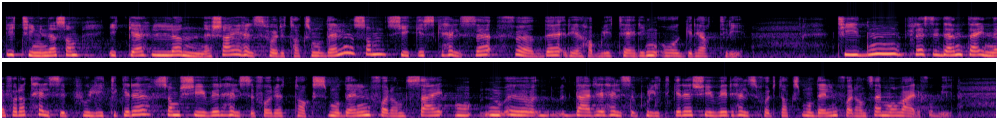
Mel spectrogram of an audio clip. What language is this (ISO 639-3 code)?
nor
